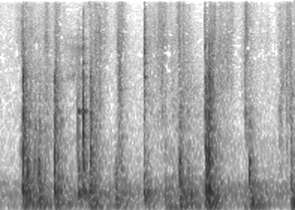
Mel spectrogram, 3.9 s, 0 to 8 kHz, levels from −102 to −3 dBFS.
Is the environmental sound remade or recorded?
recorded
